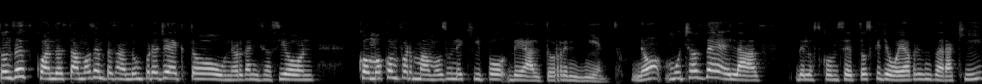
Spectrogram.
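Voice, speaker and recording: A woman's high-pitched voice with a Medellín Colombian accent, a moderate pace, and ordinary pitch variation. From Colombia, Medellín. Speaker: consultant and instructor in project management. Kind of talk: webinar presentation.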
